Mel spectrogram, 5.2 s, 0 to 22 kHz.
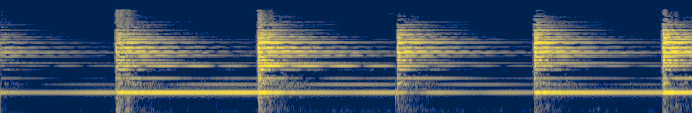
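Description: A bell at a guest ranch clangs five times at a steady pace, about once per second, announcing breakfast at 8 o'clock, each loud ringing strike overlapping the lingering hum of the one before. No voices are heard.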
